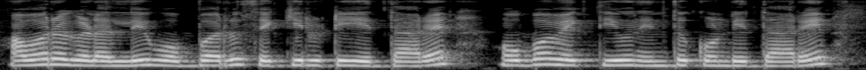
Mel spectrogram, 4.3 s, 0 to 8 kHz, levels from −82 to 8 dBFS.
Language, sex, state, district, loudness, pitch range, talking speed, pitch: Kannada, female, Karnataka, Bangalore, -13 LUFS, 195-215 Hz, 95 wpm, 210 Hz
